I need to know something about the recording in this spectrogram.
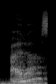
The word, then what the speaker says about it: Eidos: Eidos?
